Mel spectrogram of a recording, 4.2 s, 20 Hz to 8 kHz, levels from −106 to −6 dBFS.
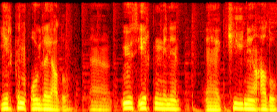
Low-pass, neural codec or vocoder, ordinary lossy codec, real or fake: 7.2 kHz; none; AAC, 48 kbps; real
